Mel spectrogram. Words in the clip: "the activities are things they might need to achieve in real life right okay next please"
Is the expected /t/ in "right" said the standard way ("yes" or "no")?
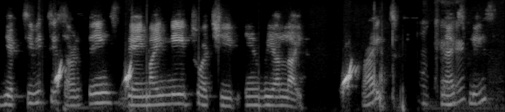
yes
